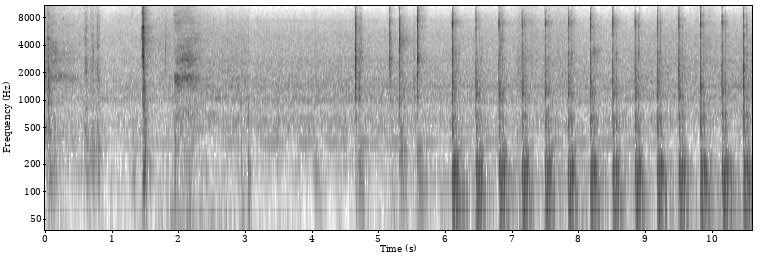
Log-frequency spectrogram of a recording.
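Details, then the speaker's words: Newly installed Chinese diesel heater on 12-volt wiring, fuel pump priming: crisp, even ticks about three per second, quieter than expected given claims that the pump is loud. Normal priming. "hear it pumping gas. See, it went to on. Thought it'd be a lot louder than that. Everyone says that that pump is really loud. That looks to be priming."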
